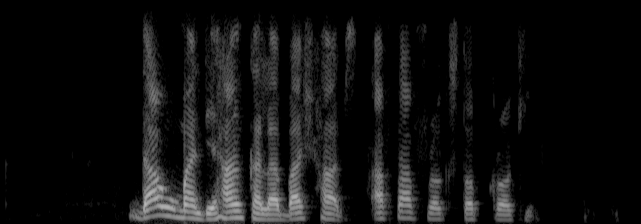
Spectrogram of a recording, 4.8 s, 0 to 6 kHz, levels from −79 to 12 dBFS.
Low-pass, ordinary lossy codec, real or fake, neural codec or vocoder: 5.4 kHz; Opus, 16 kbps; real; none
